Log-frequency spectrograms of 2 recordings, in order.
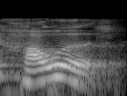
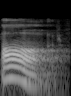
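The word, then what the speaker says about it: hour: We don't say how, we say R. Honor. H O U R is pronounced as R.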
